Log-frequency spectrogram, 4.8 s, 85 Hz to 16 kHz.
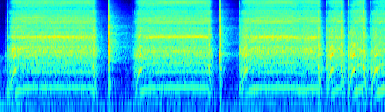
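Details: Hitachi 9.6V cordless drill running on a 12V battery: short bursts of clean, even motor whine spinning up to a steady pitch, no grinding or rattle; runs very smoothly, healthy.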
